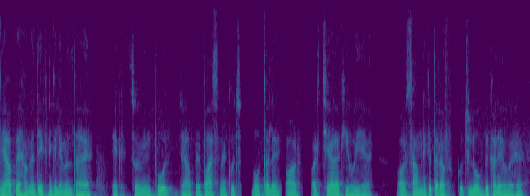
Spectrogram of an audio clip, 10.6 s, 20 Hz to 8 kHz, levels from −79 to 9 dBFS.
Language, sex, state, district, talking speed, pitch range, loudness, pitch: Hindi, male, Bihar, Kishanganj, 180 wpm, 115-125 Hz, -30 LUFS, 120 Hz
